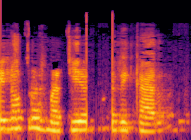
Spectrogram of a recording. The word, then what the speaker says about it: Mathieu Ricard: y el otro es Mathieu Ricard, se escribe Mathieu, y Ricard como Ricardo en francés, 50 libros de él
